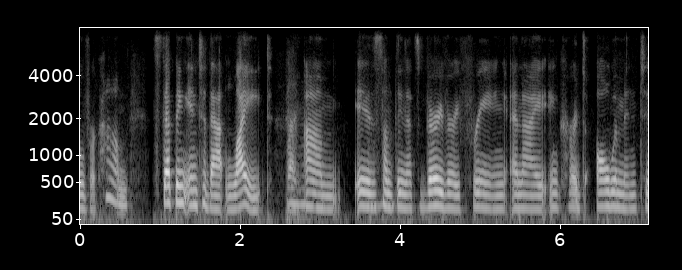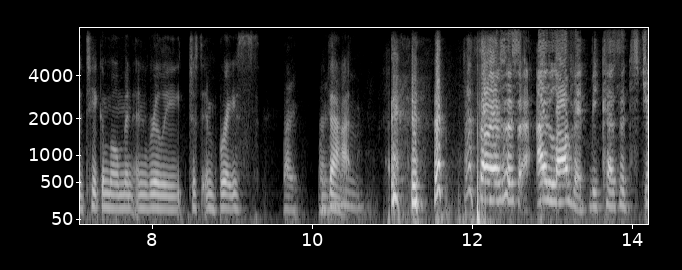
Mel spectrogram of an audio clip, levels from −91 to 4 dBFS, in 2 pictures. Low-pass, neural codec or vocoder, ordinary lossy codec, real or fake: 7.2 kHz; none; Opus, 16 kbps; real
